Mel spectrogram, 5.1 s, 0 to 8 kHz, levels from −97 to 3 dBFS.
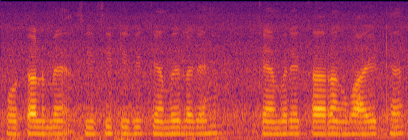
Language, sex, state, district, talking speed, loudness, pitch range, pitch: Hindi, male, Jharkhand, Deoghar, 130 wpm, -19 LUFS, 135-140 Hz, 140 Hz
